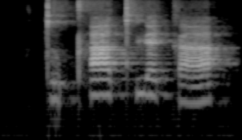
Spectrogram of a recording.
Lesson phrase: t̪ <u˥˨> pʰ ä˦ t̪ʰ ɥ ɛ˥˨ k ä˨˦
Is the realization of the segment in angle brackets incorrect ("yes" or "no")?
yes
